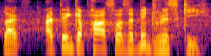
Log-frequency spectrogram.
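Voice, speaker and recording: Lively, excitable man commenting on gameplay. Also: high voice, brisk. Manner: excitable, laughs often, shouts at big plays. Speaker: gaming channel host.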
